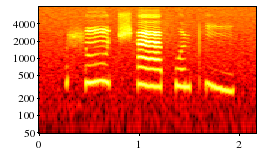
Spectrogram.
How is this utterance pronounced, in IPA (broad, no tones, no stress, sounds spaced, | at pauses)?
ɬ õ t͡ʃʰ a f o ɳ pʰ i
